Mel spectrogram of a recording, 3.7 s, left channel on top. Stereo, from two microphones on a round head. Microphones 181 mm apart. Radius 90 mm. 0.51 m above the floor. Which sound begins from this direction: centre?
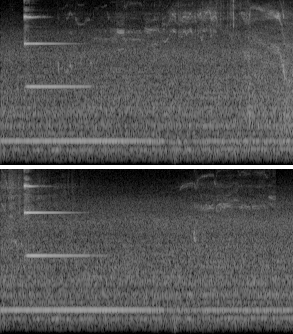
A bicycle bell, at 0.3 s.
